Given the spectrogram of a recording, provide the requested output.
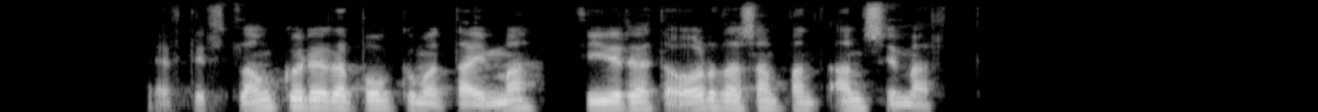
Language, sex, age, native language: Icelandic, male, 40-49, Icelandic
